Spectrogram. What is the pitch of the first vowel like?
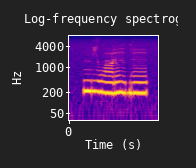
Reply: high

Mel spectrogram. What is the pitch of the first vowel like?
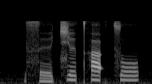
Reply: low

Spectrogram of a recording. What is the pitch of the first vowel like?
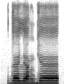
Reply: high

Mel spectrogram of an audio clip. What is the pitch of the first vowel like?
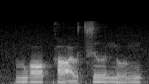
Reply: high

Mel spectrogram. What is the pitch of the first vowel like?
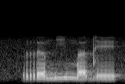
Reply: falling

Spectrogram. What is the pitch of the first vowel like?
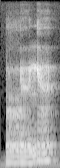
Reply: low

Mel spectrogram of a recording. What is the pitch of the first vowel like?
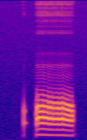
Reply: low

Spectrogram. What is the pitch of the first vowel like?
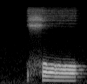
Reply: low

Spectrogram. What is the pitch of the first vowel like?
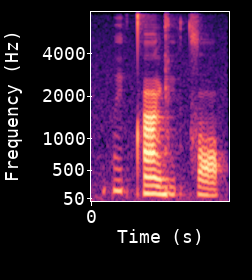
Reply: high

